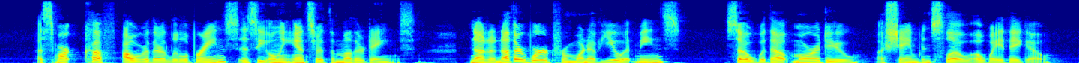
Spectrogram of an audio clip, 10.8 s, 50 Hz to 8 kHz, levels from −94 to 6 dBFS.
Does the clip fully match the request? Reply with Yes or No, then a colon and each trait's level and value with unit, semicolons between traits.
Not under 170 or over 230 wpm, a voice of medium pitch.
Yes: average, 185 wpm; medium, 170 Hz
